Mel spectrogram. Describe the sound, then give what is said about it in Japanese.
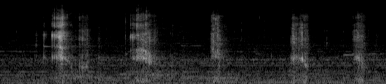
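Crisp crunching of sweet pickles being bitten and chewed: five sharp, fairly faint crunches spaced at roughly even intervals, with no talking. “皆さん聞こえましたでしょうか？カリカリっとした、ね、音がすごくね、歯触りが良くて”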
